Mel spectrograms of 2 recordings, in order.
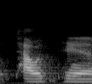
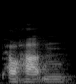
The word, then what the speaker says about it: Powhatan: around there called the Powhatan or Powhatan depending on how you like to pronounce it and it's gonna be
